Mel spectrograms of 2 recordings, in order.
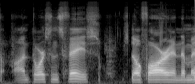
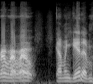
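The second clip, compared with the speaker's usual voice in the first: high, dog-like barked words; 5 semitones higher than usual. A game narrator voices a figure who smiles and starts barking like a dog. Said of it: "starts barking like".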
